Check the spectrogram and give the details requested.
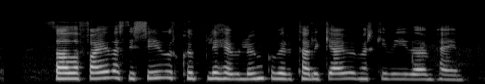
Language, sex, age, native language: Icelandic, female, 30-39, Icelandic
